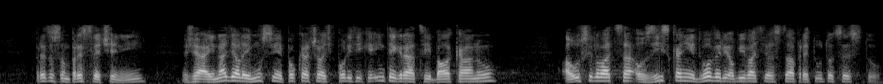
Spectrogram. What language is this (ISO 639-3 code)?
slk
